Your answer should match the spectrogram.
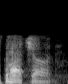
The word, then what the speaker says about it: Patchogue: Pat Newgie. Am I saying that right? Pat Newgie. – If you take your finger and you hold it over the UE and forget the UE, it just says Patchogue.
